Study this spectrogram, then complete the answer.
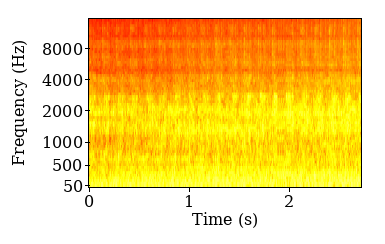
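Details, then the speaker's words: Worn 6.5 diesel that leaks but doesn't overheat or smoke white: even idle clatter with a steady breathy hiss and puffing from the crankcase, heavy blow-by, yet it still runs and tows. "blow-by it's real but hey still run from the drives"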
